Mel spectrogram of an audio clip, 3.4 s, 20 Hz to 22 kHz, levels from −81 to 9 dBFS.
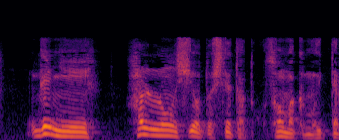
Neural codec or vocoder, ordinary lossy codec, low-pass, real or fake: none; none; 7.2 kHz; real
